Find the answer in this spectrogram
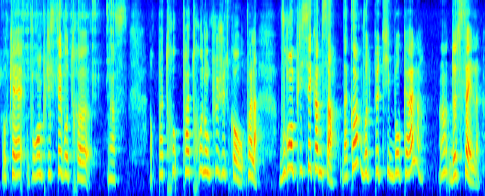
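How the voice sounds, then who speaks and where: A woman vlogger walking viewers through a ritual step by step, chatty, constantly checking in with quick little questions. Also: sits high, expressive, a little mellow. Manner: chatty, keeps checking in with "ok?" and "d'accord?"; slips between formal and familiar address. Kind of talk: casual how-to demonstration. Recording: dull lo-fi home recording.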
